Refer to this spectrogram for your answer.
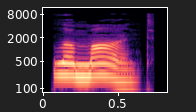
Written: lamont

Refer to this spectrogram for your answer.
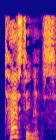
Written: testiness

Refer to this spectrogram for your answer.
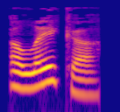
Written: alayka

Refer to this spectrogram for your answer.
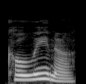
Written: Colina

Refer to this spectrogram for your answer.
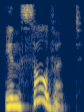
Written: insolvent

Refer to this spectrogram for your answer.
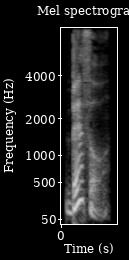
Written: Bethel

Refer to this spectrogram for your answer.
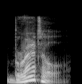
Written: brattle

